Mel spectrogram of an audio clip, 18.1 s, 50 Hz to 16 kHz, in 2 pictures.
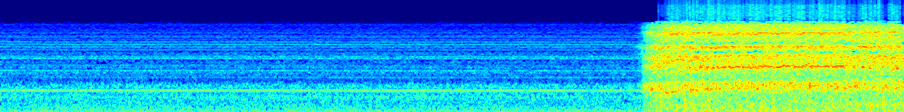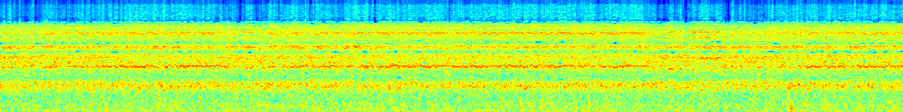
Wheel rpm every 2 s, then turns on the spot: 0, 0, 0, 120, 230, 230, 230, 230, 230.
none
